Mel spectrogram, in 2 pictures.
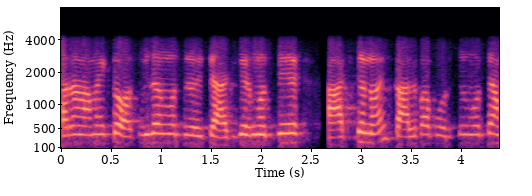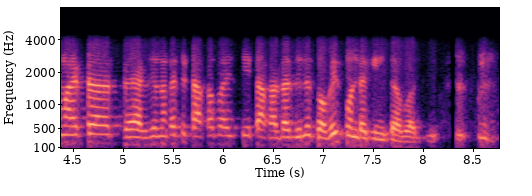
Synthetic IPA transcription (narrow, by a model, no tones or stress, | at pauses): kaɾonamaek̚ʈuɔʃubid̪aɾmod̪ʱːeɾoet͡ɕʰiad͡ʑkeɾmod̪ʱːe | ad͡ʑkonɔjkalbapoɾsuɾmod̪ʱːeamaɾɛk̚ʈaɛkd͡ʑoneɾkat͡ɕʰeʈakapajt͡ɕʰeʈakaʈad̪ilet̪ɔbejkʰoɳʈakint̪aba̰ɾt͡ɕi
